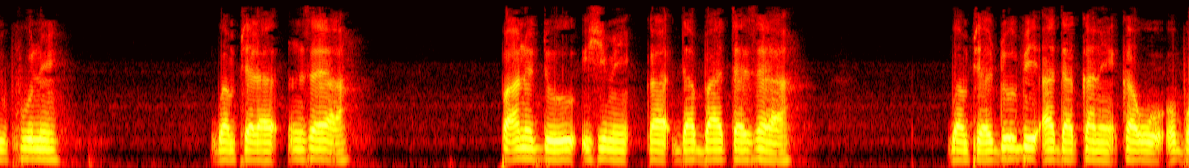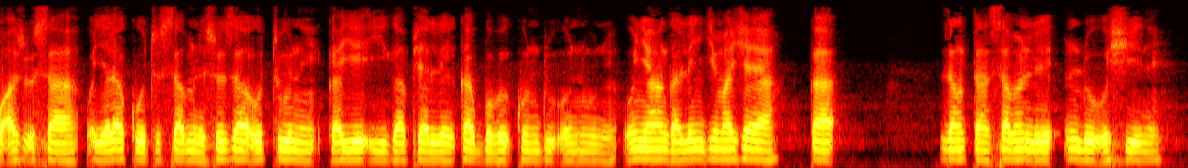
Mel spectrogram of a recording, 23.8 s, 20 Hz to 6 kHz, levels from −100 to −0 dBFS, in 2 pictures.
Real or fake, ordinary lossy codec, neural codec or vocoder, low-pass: fake; MP3, 32 kbps; vocoder, 44.1 kHz, 128 mel bands every 512 samples, BigVGAN v2; 5.4 kHz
